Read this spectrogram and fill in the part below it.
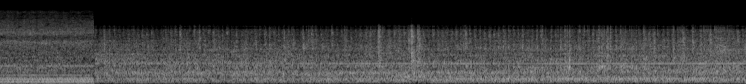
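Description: A planting machine engine drones steadily.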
